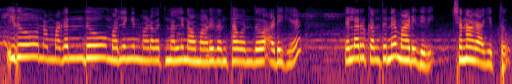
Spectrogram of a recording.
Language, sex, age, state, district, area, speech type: Kannada, female, 45-60, Karnataka, Bellary, rural, spontaneous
